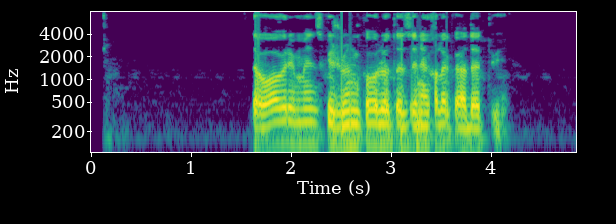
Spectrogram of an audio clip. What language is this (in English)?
Pashto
